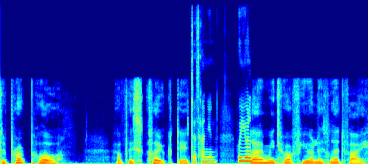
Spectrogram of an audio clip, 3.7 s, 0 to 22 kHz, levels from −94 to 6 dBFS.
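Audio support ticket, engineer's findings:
Audio read two samples at a time (double speed), 1.88 to 2.50 s. Playback runs 2x fast, one octave up. Sample pairs are consumed as single frames.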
